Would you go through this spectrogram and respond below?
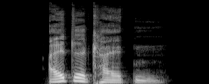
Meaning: plural of Eitelkeit
- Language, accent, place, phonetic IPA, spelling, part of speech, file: German, Germany, Berlin, [ˈaɪ̯tl̩kaɪ̯tn̩], Eitelkeiten, noun, De-Eitelkeiten.ogg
